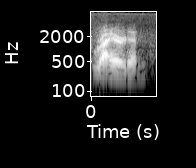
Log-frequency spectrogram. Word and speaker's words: Riordan: Hi, my name is Rick Riordan. Long I, like in rye bread.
